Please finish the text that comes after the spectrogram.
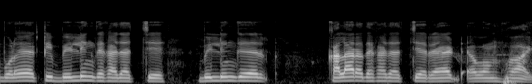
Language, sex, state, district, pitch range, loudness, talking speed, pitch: Bengali, male, Assam, Hailakandi, 150-170 Hz, -21 LUFS, 145 wpm, 160 Hz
